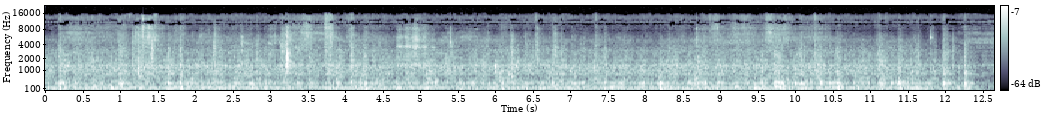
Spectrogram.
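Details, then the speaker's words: Electrolux Professional W555H commercial washer on a custom Intensive 60 cycle, water around 41°C, heat-retain stage: steady low rumble with gentle rhythmic slosh and tumble about once a second, even and unforced; normal wash action. "Liking this wash action. Sorry? That's good, little wash action, yeah."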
